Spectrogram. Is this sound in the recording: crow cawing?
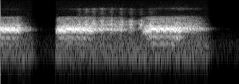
yes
